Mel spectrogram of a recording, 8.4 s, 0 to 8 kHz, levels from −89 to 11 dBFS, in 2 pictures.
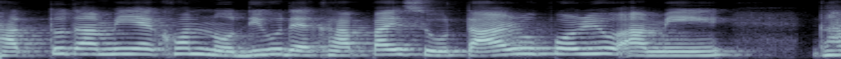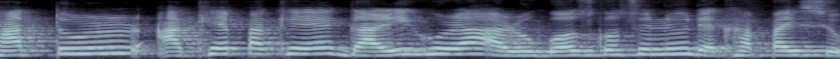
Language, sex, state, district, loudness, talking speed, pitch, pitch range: Assamese, female, Assam, Sonitpur, -15 LUFS, 115 wpm, 240 Hz, 210-275 Hz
